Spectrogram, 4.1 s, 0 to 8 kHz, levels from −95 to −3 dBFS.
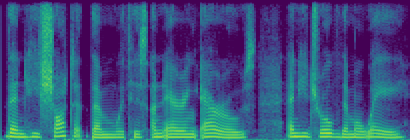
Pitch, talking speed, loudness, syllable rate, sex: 185 Hz, 205 wpm, -19 LUFS, 5.2 syllables/s, female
